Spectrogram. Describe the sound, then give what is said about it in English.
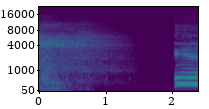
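A group takes a deep breath during a relaxation exercise, a long breathy rush that fades away over about a second and a half, followed by a pause before a voice begins. “Okay, let's take a deep breath in.”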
